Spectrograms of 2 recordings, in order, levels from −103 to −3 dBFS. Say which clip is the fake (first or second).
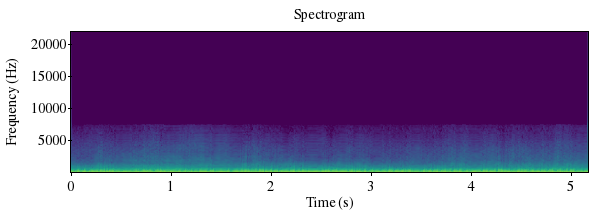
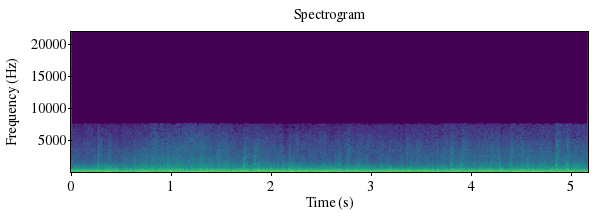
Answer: first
